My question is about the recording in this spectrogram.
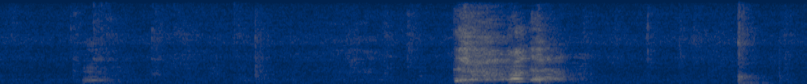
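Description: A person coughs once, loudly, about two and a half seconds in, with a shorter, fainter sound near the end.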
